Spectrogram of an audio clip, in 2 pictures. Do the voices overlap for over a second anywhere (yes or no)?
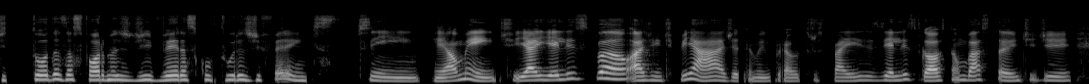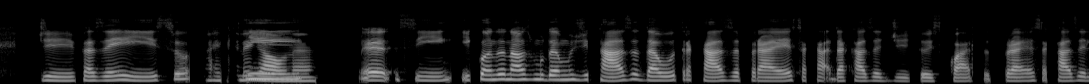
no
